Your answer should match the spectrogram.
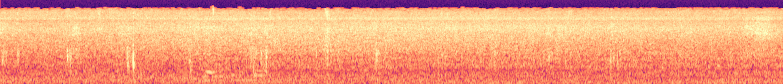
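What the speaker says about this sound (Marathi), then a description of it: "इथे बघा पाणी, ही आपली नदी आहे." A river runs clear and full after heavy rain, near small check dams, making a steady, soft, rushing hiss in the distance, with faint voices now and then.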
